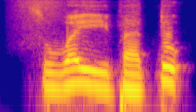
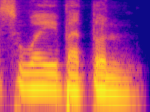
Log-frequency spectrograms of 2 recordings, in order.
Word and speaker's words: Suwaibatu: Jadi, bacanya tidak ditanwin, Ustaz. Suwaibatu, bukan Suwaibatun.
